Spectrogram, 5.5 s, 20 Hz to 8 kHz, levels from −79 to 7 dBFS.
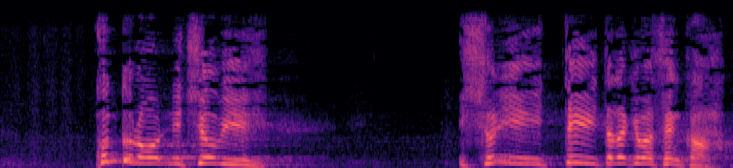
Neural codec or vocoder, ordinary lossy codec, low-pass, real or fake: none; none; 7.2 kHz; real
